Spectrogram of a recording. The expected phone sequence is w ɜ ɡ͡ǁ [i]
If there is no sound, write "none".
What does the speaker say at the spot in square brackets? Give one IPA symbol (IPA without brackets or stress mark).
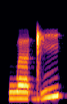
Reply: i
